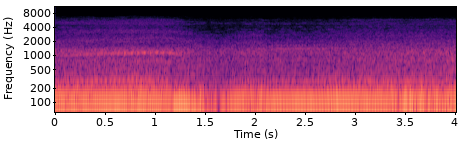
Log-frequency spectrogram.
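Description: A lorry rushes past close by.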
